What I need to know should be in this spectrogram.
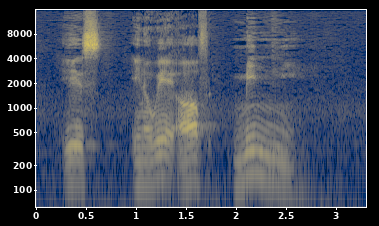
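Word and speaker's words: مني: discussed why the lafaz or the way we pronounce from me, right, or it's been written, is in a way of minni, right?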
